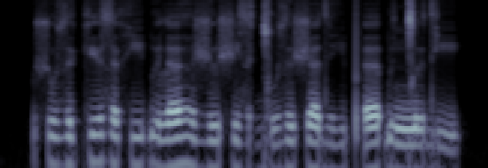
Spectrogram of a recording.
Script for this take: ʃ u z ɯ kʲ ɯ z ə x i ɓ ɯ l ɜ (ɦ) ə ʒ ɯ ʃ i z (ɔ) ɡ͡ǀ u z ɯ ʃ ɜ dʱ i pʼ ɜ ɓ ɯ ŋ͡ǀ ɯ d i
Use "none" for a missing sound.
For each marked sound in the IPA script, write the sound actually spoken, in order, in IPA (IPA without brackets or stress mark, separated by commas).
ɦ, ə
